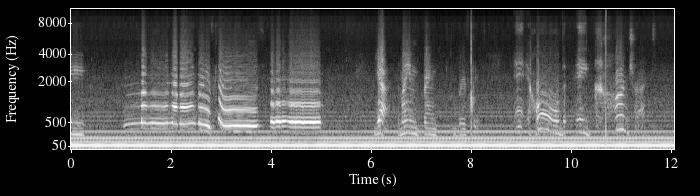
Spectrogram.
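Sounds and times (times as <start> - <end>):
boy humming and vocalising: 0.0 - 0.3, 1.0 - 5.0
low electrical hum: 0.0 - 12.0.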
